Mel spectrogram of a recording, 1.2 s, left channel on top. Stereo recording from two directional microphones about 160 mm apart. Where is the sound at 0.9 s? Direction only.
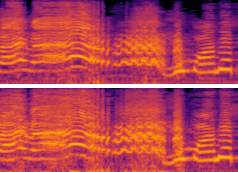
35° right (ahead or behind).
